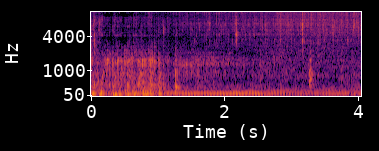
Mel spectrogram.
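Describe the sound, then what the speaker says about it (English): Water runs from the hot side of a faucet in a 2021 320-S RV, with air in the line making it sputter and spritz; a steady, close gush continues alone throughout. "We have some air in the hot water yet. It might sputter and spritz."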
